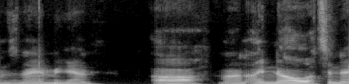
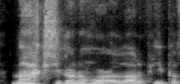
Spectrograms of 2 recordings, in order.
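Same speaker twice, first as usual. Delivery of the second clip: louder, high, fast warning; mock urgent warning; 6 semitones higher, 5 dB louder, faster than usual. Diana warning Max in the fight, loud and fast. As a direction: fire it off at him urgently. Hero confronting villain.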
